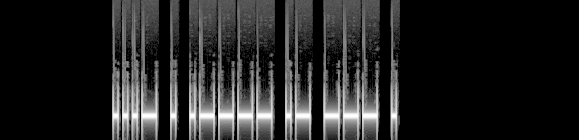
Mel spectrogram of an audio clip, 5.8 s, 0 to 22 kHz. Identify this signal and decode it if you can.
Morse code, heard as a keyed tone, about 25 wpm, 700 Hz. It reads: VE1AOE
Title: Call Signs Repeated 3x - 25wpm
